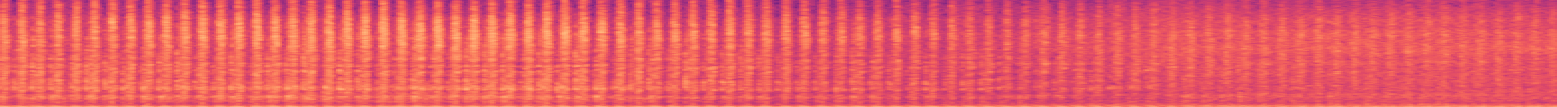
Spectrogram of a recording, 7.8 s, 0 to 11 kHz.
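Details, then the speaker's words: 1970s Chevrolet C-10 Custom, revived after about 30 years sitting, idle turned up, no radiator fitted: firm, regular low thumping at slightly raised idle, even beat with no misses; runs smoothly. "All right, guys, well, she is a runner and that is pretty cool."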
